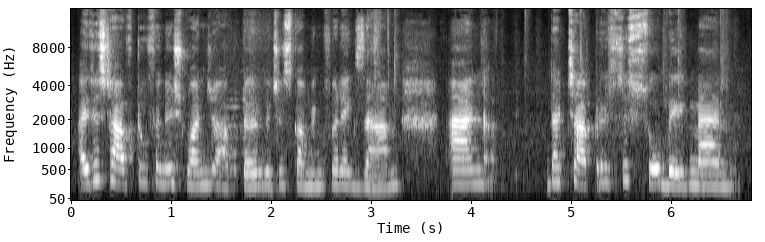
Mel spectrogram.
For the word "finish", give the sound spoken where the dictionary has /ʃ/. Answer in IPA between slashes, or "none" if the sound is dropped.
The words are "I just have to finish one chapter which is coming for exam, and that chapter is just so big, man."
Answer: /ʃ/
